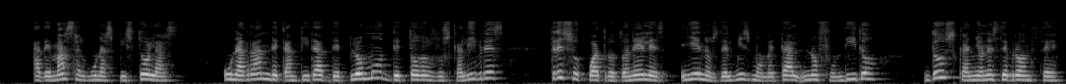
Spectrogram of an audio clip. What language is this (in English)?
Spanish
